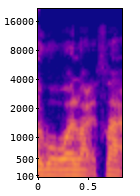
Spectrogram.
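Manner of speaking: ordinary talk, nothing marked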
